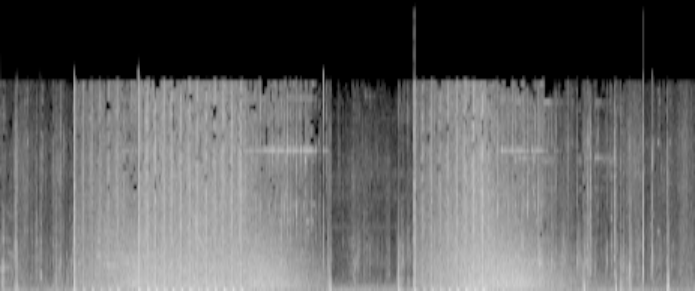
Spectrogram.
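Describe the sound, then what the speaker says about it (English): Escape From Tarkov automatic fire on the Factory map, a loud rapid stream of shots in two long bursts with a short gap between, followed by scattered lighter single cracks. "Another bonus of this gun though is to stun lock Tagilla with the sheer firepower you will be sending his way."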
